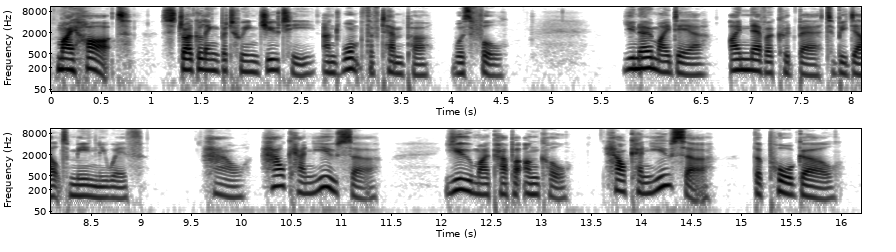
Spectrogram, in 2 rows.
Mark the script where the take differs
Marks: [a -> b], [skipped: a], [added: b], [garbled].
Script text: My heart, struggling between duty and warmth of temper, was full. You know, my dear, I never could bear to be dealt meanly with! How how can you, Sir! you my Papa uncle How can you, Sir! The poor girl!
My heart, struggling between duty and warmth of temper, was full. You know, my dear, I never could bear to be dealt meanly with! How how can you, Sir! you my Papa uncle How can you, Sir! The poor girl!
